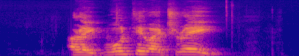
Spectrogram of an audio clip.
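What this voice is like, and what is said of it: Shouting loudly. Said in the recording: “I don't know why I'm shouting... Yeah, shouting so he can hear you better.”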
